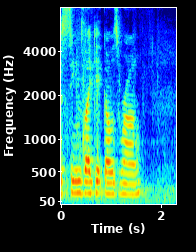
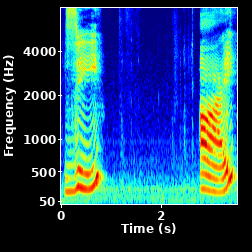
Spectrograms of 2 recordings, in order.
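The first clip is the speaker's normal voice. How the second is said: ordinary talk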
